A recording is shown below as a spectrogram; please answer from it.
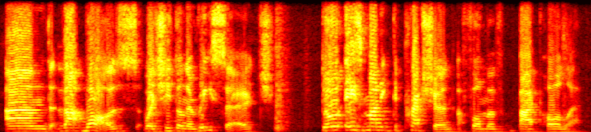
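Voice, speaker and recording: A male co-host leads a relaxed interview, speaking slowly and playfully. His voice is bright and forceful and sits a little high for a man. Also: low-quality recording. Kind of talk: casual interview talk.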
